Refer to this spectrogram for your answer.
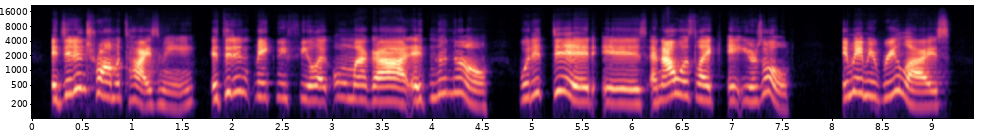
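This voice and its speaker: Against a quiet background, a woman speaks at a fairly slow pace in a high, bright, sharp tone, with very wide pitch swings, big swings in loudness, and a dry, close sound with no echo. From Portugal. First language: Portuguese. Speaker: podcast host. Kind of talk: casual chat.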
